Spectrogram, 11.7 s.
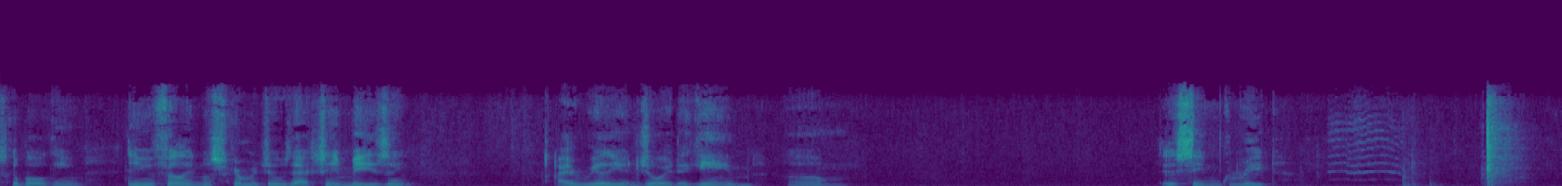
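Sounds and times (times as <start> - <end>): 
speech: 0.0 - 3.2, 4.1 - 6.4, 8.7 - 9.6
door squealing: 9.9 - 10.8
door shutting with a thud: 10.4 - 11.5.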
